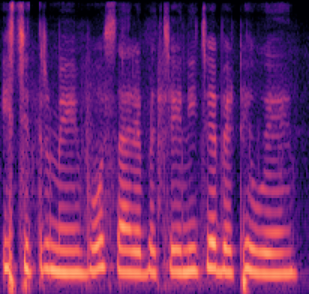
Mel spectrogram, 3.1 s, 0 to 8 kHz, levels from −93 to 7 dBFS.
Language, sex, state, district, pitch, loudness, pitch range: Hindi, female, Uttar Pradesh, Saharanpur, 230 Hz, -15 LUFS, 220-255 Hz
